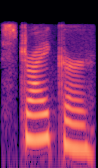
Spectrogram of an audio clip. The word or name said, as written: striker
